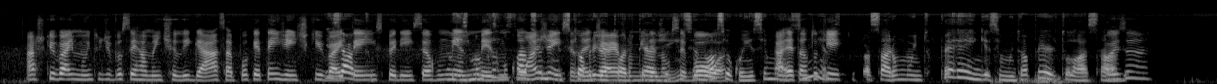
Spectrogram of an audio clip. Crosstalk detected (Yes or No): Yes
